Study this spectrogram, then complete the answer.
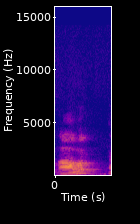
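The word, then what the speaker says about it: hour: लेकिन अब यहाँ पर देखिए दोस्तों, ऑन आवर एंड ऑनेस्ट, ये दो शब्द यहाँ पर ऐसे हैं जिनको हम हावर नहीं पढ़ते। यहाँ पर दिया इंग्लिश का कॉन्सोनेंट है, लेकिन इनका प्रोनाउंसिएशन जो होता है वो वोवेल से स्टार्ट होता है हिंदी के। इसको हम पढ़ते हैं आवर और इसको हम पढ़ते हैं ऑनेस्ट, ठीक है।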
